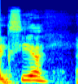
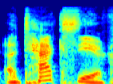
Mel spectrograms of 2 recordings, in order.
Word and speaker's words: ataxia: Tagovailoa rules, he was not allowed to return because of the, I don't know how to say this word. Can you help me? – Ataxia? – Oh, thank you. Is that it? Ataxia clause.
